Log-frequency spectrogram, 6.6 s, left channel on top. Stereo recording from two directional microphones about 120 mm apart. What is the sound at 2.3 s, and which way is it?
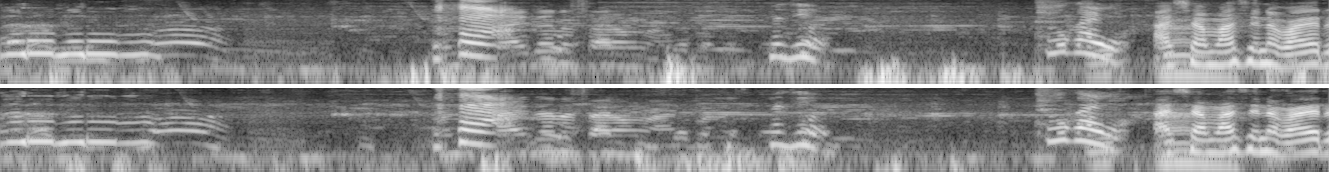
Speech, 40° left (ahead or behind).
